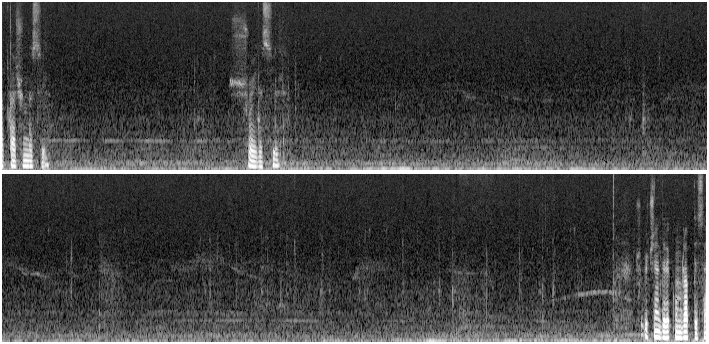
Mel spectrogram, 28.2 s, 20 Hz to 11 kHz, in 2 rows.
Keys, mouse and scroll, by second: 0.5 a, 1.5 u, 2.4-3.6 middle drag, 3.6 scroll up 1, 4.9 ctrl+x, 5.6 a, 6.7 u, 7.5-10.0 scroll down 1, 10.0-11.0 scroll down 1, 11.0 middle click, 11.4-13.1 scroll up 2, 13.1 click, 13.6-15.0 middle drag, 15.0 click, 15.3 a, 16.5 u, 17.9 middle click, 18.7 /, 19.1 Tab, 19.4 scroll down 2, 19.9 z, 20.4 alt+z, 20.7 middle click, 21.4 click, 21.7 click, 21.9 scroll up 2, 22.3 h, 22.9 shift+middle click, 23.2-23.7 scroll up 2, 23.9-24.3 scroll down 8, 24.4-25.5 middle drag, 25.5 click, 25.7 middle click, 26.2 Tab, 26.3 middle click, 26.6 a, 27.6 u.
